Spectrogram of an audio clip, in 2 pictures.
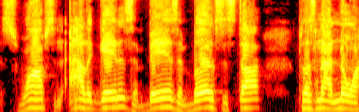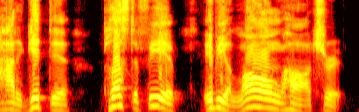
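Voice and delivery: emphatic character warning; cautioning Cato. Acted. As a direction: pile up each danger with emphasis. Voices Cato listing dangers.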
